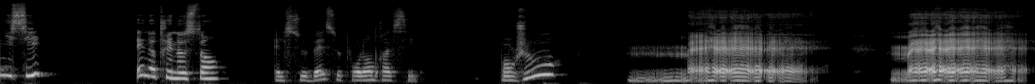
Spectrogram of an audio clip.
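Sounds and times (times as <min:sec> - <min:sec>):
speech: 0:01.5 - 0:04.3, 0:05.0 - 0:05.6, 0:06.3 - 0:08.2, 0:08.9 - 0:10.3
goat bleating: 0:06.8 - 0:08.2, 0:09.0 - 0:10.3.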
